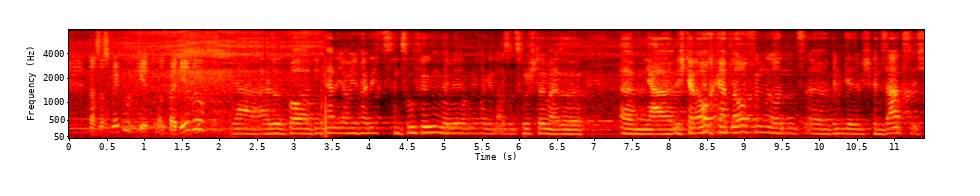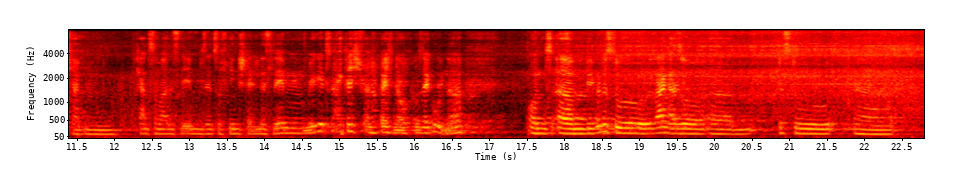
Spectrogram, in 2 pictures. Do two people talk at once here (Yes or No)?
No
